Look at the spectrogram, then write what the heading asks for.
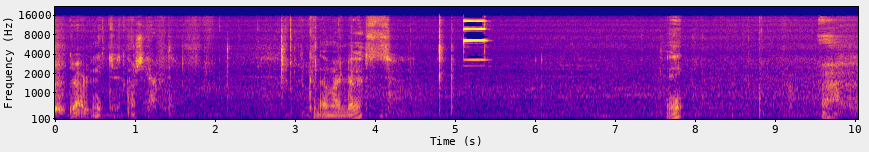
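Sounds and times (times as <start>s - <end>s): short breathy grunt: 9.6s - 10.0s.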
